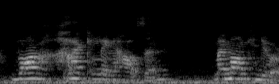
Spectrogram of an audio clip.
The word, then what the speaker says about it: von Recklinghausen: His name is actually pronounced with like this kind of like throat sound. I think I can do it. It's like von Recklinghausen.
